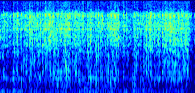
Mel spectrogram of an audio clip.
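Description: Outro sound effect for an animated logo: a dense, steady rushing noise with a low rumble and a faint held tone beneath it, starting suddenly out of silence.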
